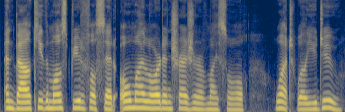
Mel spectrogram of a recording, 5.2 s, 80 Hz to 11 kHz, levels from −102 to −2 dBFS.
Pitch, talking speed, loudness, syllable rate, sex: 185 Hz, 210 wpm, -18 LUFS, 5.0 syllables/s, female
